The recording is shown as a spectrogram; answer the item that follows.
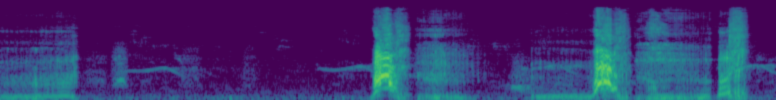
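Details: German Shepherd angrily protecting his ball: a low growl at first, a pause with faint whistling squeaks, then sharp explosive barks and snarls rising out of a continued rumbling growl.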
